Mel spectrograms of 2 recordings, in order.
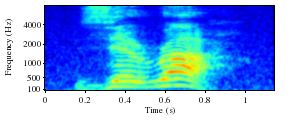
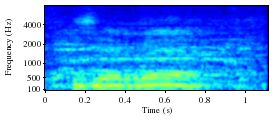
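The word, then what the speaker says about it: Zerah (זֶרַע): Now the word seed, Zerah, 2233. Let's hear the pronunciation. – Strong's H2233. Zerah. Zerah.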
